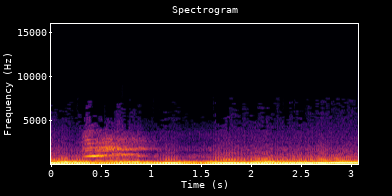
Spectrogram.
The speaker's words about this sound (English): As soon as he opens it, I step on the gas.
